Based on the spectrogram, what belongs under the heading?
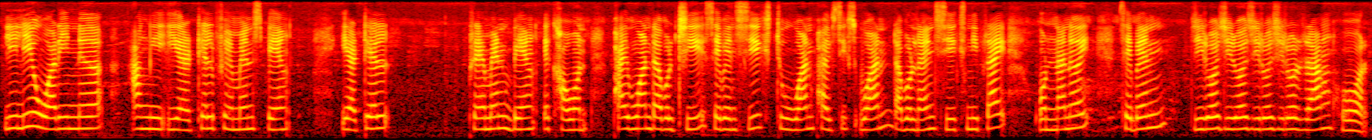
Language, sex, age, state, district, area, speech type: Bodo, female, 30-45, Assam, Kokrajhar, rural, read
